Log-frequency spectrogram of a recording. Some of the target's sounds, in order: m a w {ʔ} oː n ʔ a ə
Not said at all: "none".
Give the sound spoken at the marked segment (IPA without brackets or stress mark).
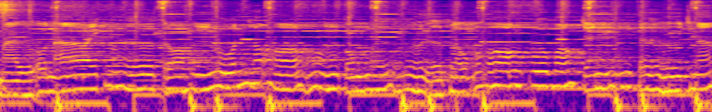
ʔ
